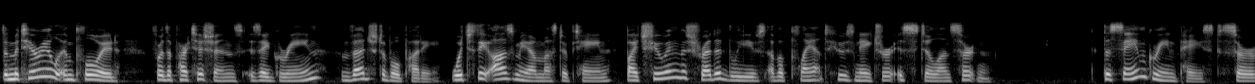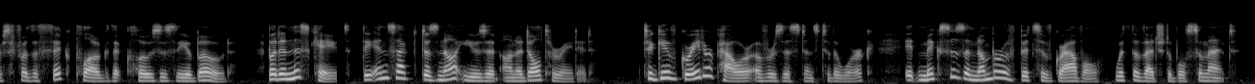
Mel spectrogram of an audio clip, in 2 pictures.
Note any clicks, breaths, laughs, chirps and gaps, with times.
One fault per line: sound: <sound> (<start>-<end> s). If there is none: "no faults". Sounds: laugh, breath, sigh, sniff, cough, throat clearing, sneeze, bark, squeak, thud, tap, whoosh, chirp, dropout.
sound: dropout (15.9-16.0 s)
